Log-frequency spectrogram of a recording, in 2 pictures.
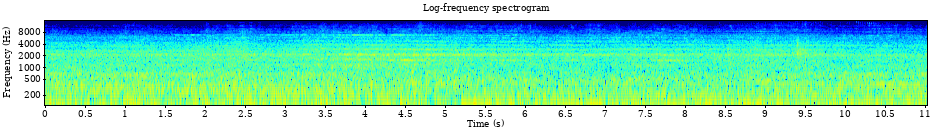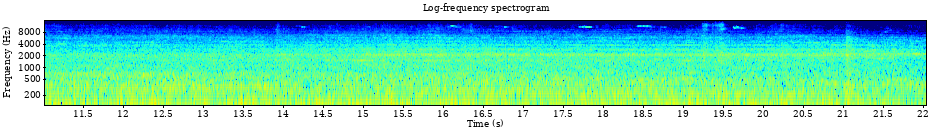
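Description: Container wagons of a freight train rolling across a concrete rail bridge: a steady, loud rumble and clatter of steel wheels on rail, with a faint high-pitched wheel squeal at times. The sound eases slightly near the end as the last wagons pass.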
